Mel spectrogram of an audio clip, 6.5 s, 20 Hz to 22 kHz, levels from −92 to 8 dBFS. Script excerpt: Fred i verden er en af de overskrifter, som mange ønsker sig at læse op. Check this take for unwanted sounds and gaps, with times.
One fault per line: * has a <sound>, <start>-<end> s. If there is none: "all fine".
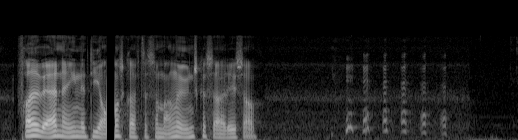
* has a dropout, 1.3-1.4 s
* has a laugh, 4.1-5.7 s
